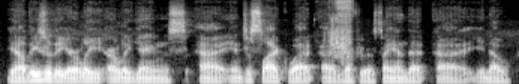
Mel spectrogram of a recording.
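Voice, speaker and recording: A man's voice: deep voice, flat delivery, moderate pace, warm tone, a little hiss or hum. A man in his forties, a guest on a live stream, talking in a rambling way full of "you know" and "uh". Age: 40s. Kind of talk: casual chat on a live stream.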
